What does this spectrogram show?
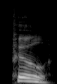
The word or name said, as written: pull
